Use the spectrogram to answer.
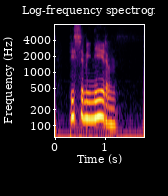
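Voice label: "dissemineren", Dutch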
